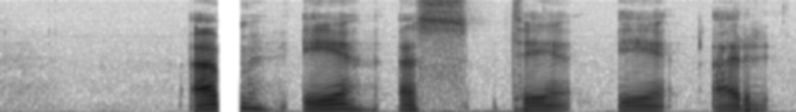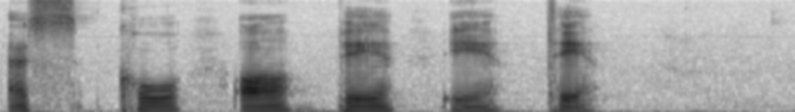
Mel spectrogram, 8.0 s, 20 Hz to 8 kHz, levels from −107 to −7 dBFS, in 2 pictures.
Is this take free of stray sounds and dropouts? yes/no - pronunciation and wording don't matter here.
no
